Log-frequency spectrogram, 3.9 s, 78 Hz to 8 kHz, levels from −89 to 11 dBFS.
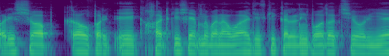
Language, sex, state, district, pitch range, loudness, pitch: Hindi, male, Himachal Pradesh, Shimla, 100-105 Hz, -22 LUFS, 105 Hz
